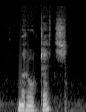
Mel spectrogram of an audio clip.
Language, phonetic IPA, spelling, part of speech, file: Polish, [ˈmrut͡ʃɛt͡ɕ], mruczeć, verb, LL-Q809 (pol)-mruczeć.wav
